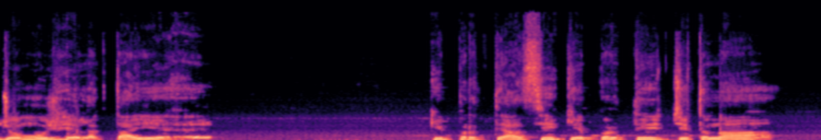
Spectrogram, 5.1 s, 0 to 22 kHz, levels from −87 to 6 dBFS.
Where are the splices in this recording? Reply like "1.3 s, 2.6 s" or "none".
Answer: none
